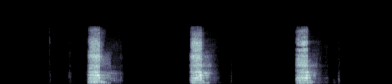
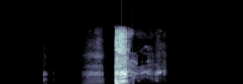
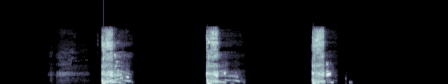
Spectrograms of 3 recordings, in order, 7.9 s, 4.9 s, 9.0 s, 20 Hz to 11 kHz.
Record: {"exhalation_length": "7.9 s", "exhalation_amplitude": 27346, "exhalation_signal_mean_std_ratio": 0.26, "cough_length": "4.9 s", "cough_amplitude": 32768, "cough_signal_mean_std_ratio": 0.2, "three_cough_length": "9.0 s", "three_cough_amplitude": 29409, "three_cough_signal_mean_std_ratio": 0.29, "survey_phase": "beta (2021-08-13 to 2022-03-07)", "age": "45-64", "gender": "Male", "wearing_mask": "No", "symptom_cough_any": true, "symptom_onset": "12 days", "smoker_status": "Never smoked", "respiratory_condition_asthma": false, "respiratory_condition_other": false, "recruitment_source": "REACT", "submission_delay": "1 day", "covid_test_result": "Positive", "covid_test_method": "RT-qPCR", "covid_ct_value": 33.0, "covid_ct_gene": "E gene", "influenza_a_test_result": "Negative", "influenza_b_test_result": "Negative"}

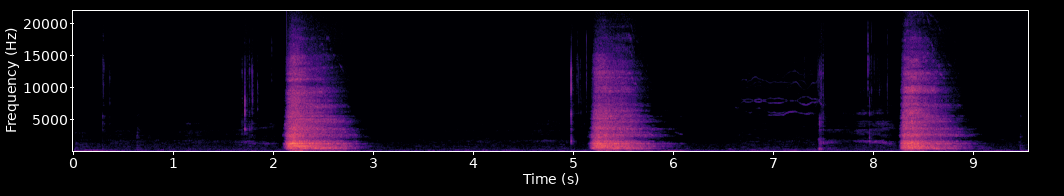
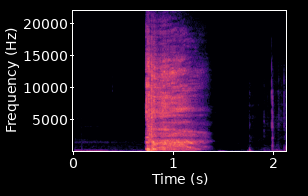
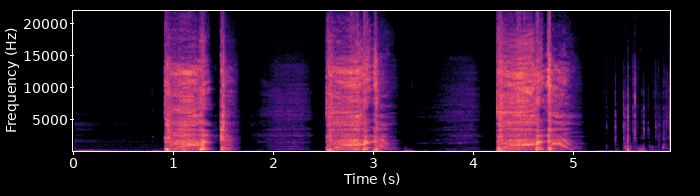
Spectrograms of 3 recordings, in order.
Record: {"exhalation_length": "9.6 s", "exhalation_amplitude": 13267, "exhalation_signal_mean_std_ratio": 0.32, "cough_length": "2.1 s", "cough_amplitude": 32768, "cough_signal_mean_std_ratio": 0.4, "three_cough_length": "6.0 s", "three_cough_amplitude": 32768, "three_cough_signal_mean_std_ratio": 0.47, "survey_phase": "beta (2021-08-13 to 2022-03-07)", "age": "18-44", "gender": "Male", "wearing_mask": "No", "symptom_cough_any": true, "symptom_runny_or_blocked_nose": true, "symptom_sore_throat": true, "symptom_fatigue": true, "symptom_onset": "5 days", "smoker_status": "Never smoked", "respiratory_condition_asthma": false, "respiratory_condition_other": false, "recruitment_source": "Test and Trace", "submission_delay": "2 days", "covid_test_result": "Negative", "covid_test_method": "ePCR"}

